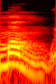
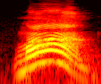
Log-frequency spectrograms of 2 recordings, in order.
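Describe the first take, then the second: First: "mum" with a short uh vowel; British "mum". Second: "mom" with an open ah vowel; drawn-out ah in "mom"; American "mom". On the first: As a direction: say "mum" the British way, rhyming with drum. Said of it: "You guys call 'em mum". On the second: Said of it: "We call our moms". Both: Shown as a demonstration.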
